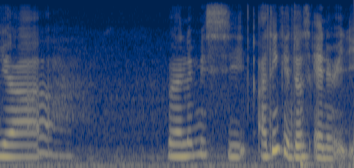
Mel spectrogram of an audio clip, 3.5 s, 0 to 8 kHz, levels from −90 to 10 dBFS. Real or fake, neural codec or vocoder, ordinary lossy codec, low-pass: real; none; none; 7.2 kHz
